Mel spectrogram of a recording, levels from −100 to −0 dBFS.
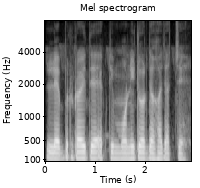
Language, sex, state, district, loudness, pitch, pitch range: Bengali, male, Assam, Hailakandi, -15 LUFS, 125 Hz, 120-130 Hz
